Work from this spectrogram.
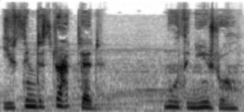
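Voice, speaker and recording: An actress playing a composed, guarded young noblewoman who leads an order in a fantasy game, with a measured, dry manner. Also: low-pitched, a little mellow, faint music behind. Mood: concerned, curious. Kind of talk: fantasy video game dialogue acting.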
